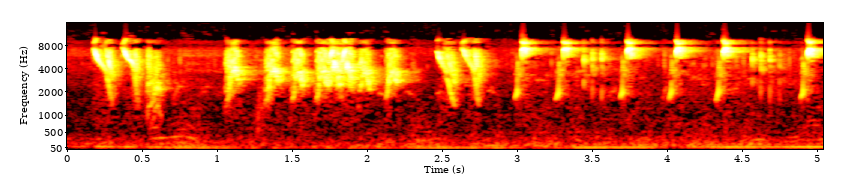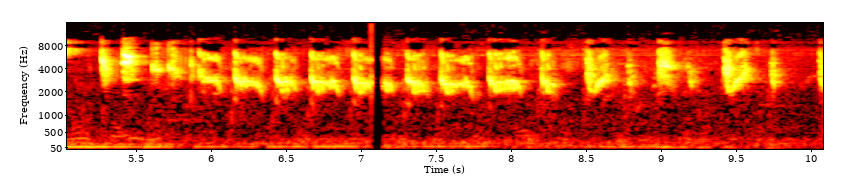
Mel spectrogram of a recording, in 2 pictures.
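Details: Cendet (long-tailed shrike) masteran packed with isian: a fast, continuous medley of scratchy chatters and downslurred squeaky notes, many varied phrases run together over a faint low hum.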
